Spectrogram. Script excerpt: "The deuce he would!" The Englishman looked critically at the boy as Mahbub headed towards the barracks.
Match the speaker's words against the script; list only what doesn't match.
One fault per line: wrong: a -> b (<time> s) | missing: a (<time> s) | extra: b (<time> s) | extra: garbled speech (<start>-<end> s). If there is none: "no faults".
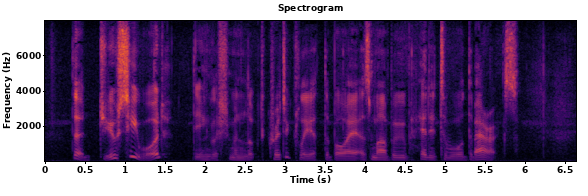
no faults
